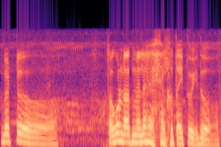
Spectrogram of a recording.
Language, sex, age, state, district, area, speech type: Kannada, male, 60+, Karnataka, Kolar, rural, spontaneous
